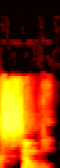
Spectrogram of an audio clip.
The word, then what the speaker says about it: Sony: Well, more specifically, we want to talk Sony. Rhymes with bony.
